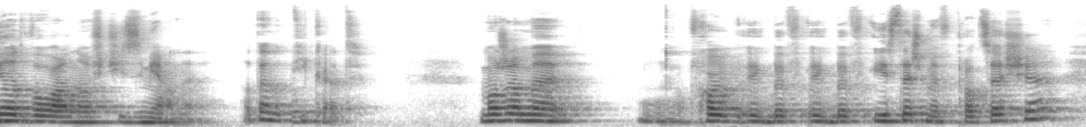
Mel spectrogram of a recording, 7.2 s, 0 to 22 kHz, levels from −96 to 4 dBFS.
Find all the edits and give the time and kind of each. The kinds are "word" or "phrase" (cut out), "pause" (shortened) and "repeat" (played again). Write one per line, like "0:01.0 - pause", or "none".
0:02.0 - phrase
0:05.4 - repeat

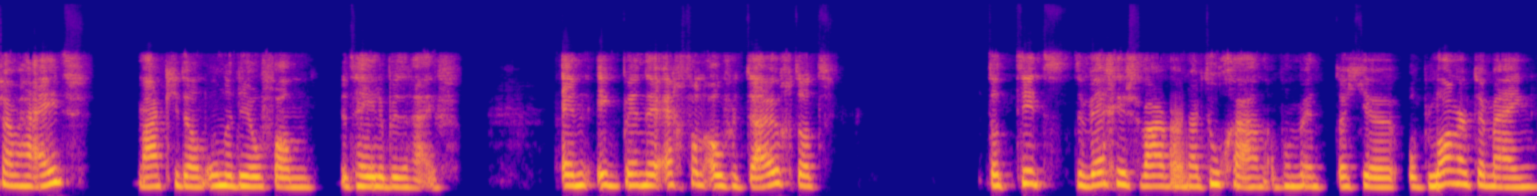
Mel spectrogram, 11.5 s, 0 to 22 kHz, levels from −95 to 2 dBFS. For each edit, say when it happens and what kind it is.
none

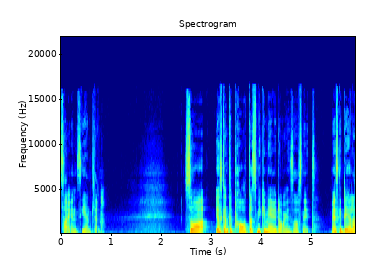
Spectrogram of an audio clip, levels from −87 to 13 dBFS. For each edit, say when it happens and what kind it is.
none

